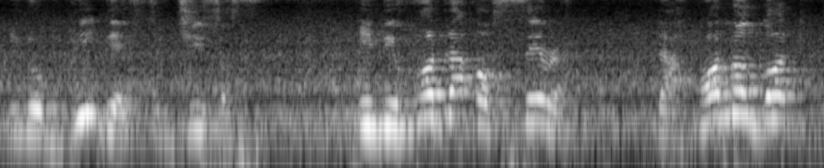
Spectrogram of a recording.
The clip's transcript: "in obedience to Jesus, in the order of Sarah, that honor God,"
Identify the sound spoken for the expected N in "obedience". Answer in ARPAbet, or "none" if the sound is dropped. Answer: N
